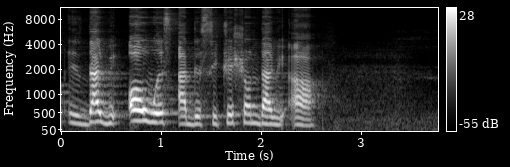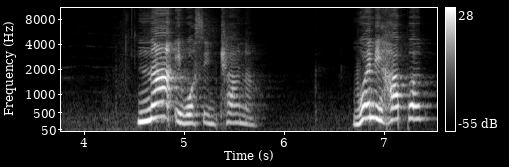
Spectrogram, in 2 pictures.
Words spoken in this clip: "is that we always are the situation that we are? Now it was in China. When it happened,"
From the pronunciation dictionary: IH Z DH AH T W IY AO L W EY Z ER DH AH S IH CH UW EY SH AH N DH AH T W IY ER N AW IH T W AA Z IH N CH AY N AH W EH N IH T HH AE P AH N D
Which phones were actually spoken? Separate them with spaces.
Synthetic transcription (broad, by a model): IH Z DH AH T W IY AO L W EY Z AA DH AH S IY CH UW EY SH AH N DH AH T W IY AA N AW IH T W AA S IH N CH AY N AH W EH N IH T HH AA P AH N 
